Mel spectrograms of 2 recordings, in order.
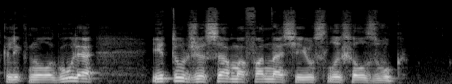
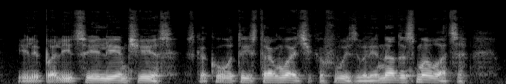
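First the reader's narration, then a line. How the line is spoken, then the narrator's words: Muttered. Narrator (Russian): пробормотал Афанасий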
